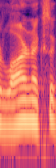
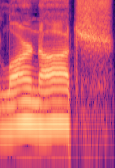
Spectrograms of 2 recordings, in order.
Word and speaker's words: Larnach: And, you know, Trevor Larnock's a guy that I've probably called Trevor Larnach, Trevor Larnick, um, all kinds of weird things.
